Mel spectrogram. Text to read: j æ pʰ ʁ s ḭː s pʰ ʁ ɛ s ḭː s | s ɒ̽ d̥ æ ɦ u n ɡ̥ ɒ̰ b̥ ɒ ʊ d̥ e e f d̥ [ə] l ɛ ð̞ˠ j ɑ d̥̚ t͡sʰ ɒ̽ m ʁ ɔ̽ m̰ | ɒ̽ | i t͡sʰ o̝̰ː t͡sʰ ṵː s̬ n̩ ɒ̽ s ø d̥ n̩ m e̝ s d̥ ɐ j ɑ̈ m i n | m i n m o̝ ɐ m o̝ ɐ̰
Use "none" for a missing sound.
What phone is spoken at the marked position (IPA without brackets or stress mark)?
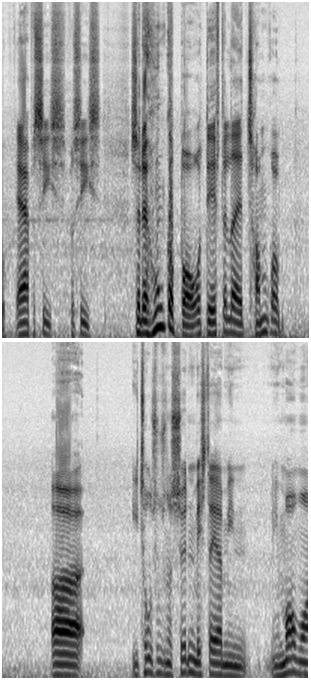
ɐ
